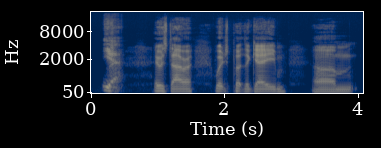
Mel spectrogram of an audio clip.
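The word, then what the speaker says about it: Darragh: is it was darra right David it was darra yeah it was darra which put the game um which post me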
